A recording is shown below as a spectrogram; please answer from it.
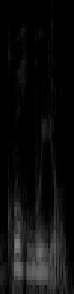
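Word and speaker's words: courts-bouillons: Un courbouillon, and then if you want to put the plural form, well, same rule, S, S, you don't pronounce it, des courbouillons.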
